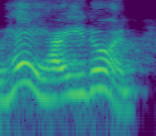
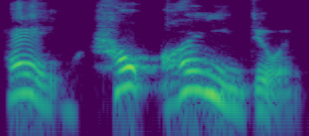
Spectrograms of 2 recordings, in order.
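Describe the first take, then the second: First: It sounds quick and casual. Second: It sounds warm and sincere.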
